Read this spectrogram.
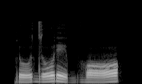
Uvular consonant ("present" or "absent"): absent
